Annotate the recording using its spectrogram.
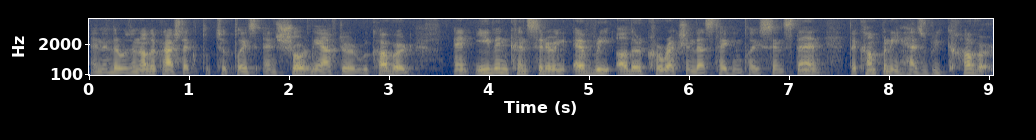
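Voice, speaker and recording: A man with a non-native accent talks very fast at a medium pitch, his pitch varying in an ordinary way. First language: not English. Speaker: investing show host. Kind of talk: screen-share commentary on stock charts. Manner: casual, with fillers and self-corrections.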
